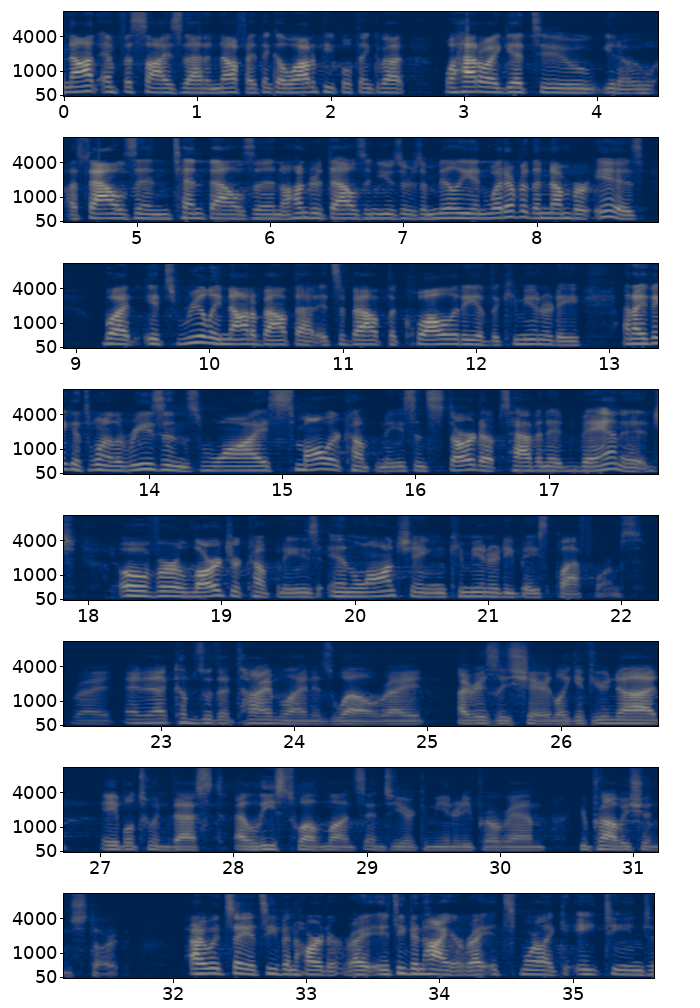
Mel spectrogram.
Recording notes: This recording is from her talk. At CMX Summit.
